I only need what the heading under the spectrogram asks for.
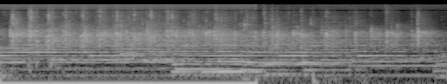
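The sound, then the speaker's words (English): An audience gives the Lord a hand clap of praise, a dense, continuous patter of many hands, with sustained low organ-like tones underneath that drop away partway through while the applause carries on. “Give the Lord a hand clap of praise as you do.”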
